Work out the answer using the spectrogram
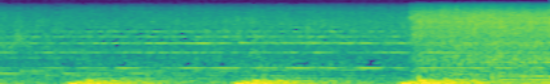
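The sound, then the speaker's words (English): Steady rain pours outside, a broad hiss that runs throughout, broken by three deep rumbling surges that swell and fade at regular intervals. “Travis is outside in the rain.”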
